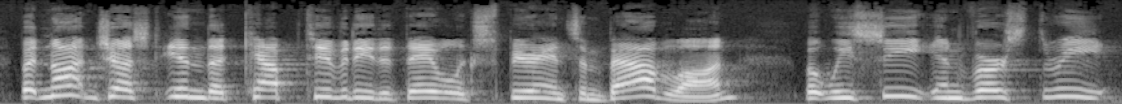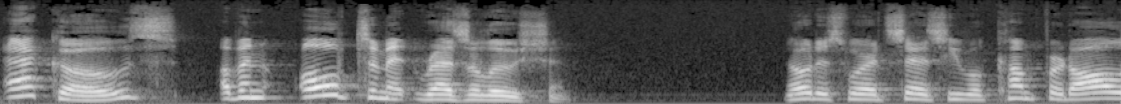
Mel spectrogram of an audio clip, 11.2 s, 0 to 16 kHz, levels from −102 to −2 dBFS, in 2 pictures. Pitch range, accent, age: 180-235 Hz, American, 40-59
